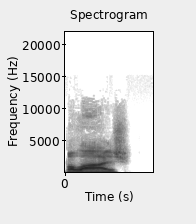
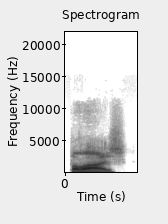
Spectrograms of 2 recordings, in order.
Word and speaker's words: Ballage: So, okay, gonna help you out a little bit, Ballage. Ballage.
